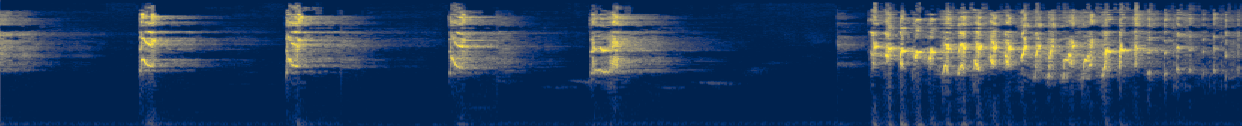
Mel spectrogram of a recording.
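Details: Lovebird contest lure audio: five separated harsh high chips about a second apart, then a sudden loud rapid chattering trill of buzzy pulses running to the end.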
